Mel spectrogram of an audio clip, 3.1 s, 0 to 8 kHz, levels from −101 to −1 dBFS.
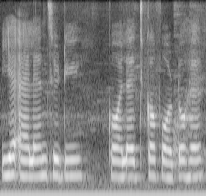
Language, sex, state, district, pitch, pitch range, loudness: Hindi, female, Madhya Pradesh, Bhopal, 205 Hz, 205-215 Hz, -16 LUFS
